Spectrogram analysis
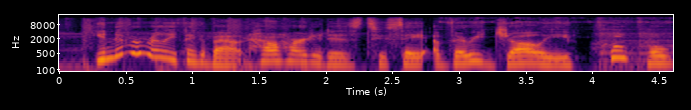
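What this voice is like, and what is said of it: Usual voice. Nothing is said of it.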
